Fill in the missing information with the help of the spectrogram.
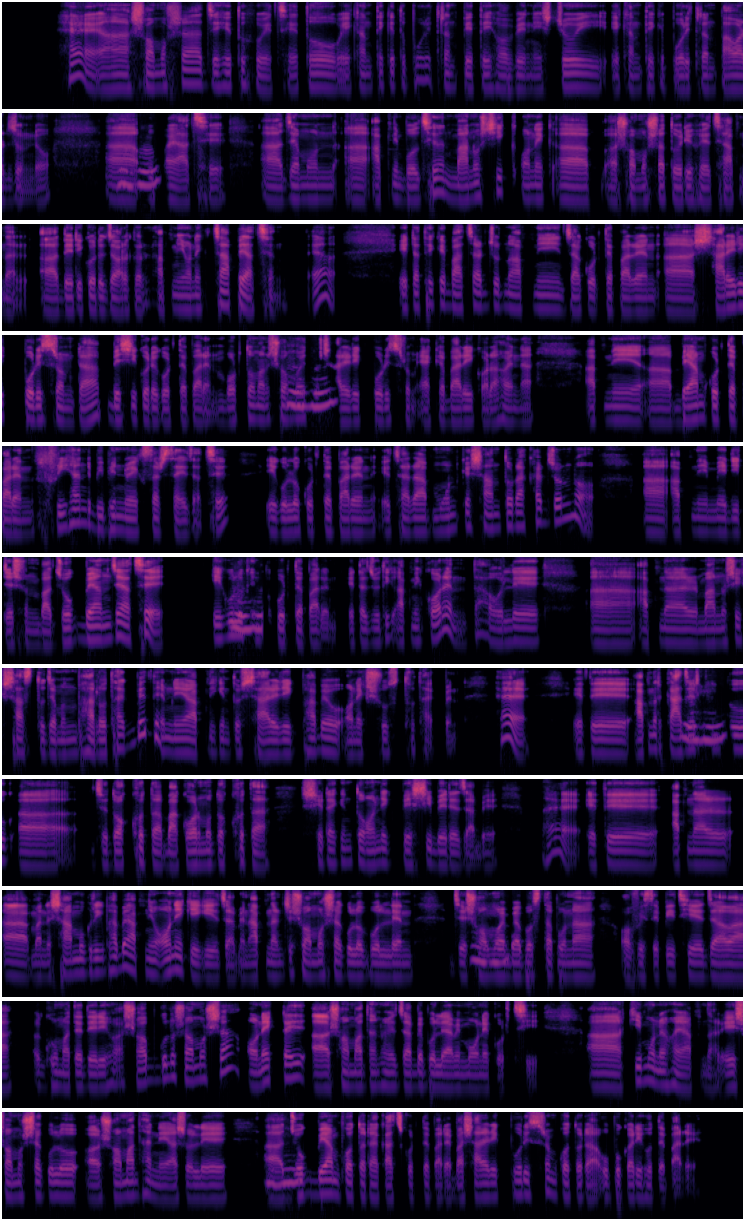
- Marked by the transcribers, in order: none
- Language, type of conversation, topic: Bengali, advice, ক্রমাগত দেরি করার অভ্যাস কাটাতে চাই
